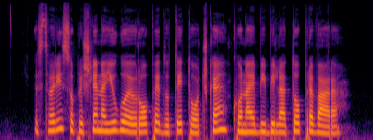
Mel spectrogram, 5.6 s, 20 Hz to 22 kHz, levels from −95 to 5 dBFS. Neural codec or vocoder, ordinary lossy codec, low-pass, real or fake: none; Opus, 64 kbps; 19.8 kHz; real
